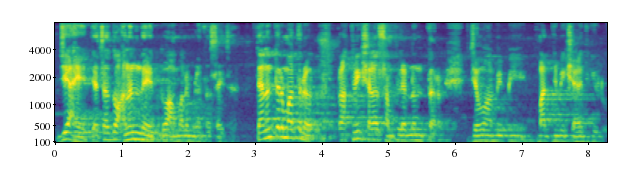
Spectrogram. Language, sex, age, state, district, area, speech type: Marathi, male, 60+, Maharashtra, Ahmednagar, urban, spontaneous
